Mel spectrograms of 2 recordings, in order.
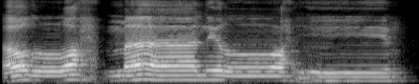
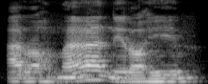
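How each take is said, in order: First: Slow chant, both Rs of Ar-Rahmanir Rahim doubled; Ar-Rahmanir Rahim with held R. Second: Limp Ar-Rahmanir Rahim, R left light; Ar-Rahmanir Rahim without tasdid. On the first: Teacher showing correct reading, Ar-Rahmanir Rahim with strong tasdid. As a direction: press and sustain the R in Ar-Rahmanir Rahim. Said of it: "Jadi dibacanya harus". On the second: Teacher showing wrong reading, spiritless Ar-Rahmanir Rahim without held R. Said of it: "Jadi tidak semangat, tidak greget". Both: Shown as a demonstration.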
